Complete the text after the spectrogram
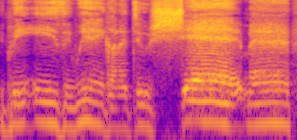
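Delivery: low, soft, drawn-out reassurance; Moxley's real talk. Retold or imitated. Wrestler calming his eager opponent, low soft imitation. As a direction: imitate him slow and very low. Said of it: "That's how he really talk".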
